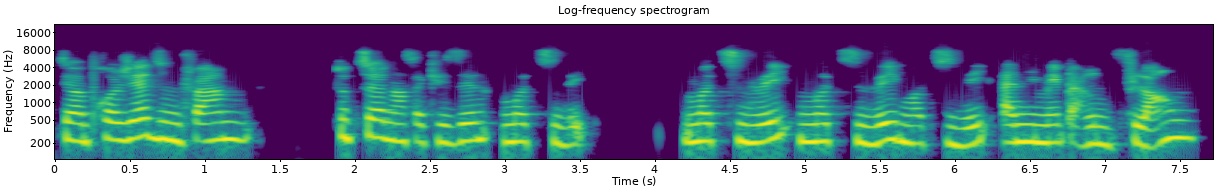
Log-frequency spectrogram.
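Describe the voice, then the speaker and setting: A woman with a Québécois French accent speaks as a guest entrepreneur in an interview. She talks in a lively, animated way and often acts out her own inner thoughts as she tells her story. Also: medium pitch, unhurried, rough recording. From Quebec. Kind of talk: interview conversation.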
